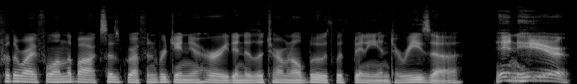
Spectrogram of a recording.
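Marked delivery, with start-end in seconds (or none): 4.9-5.7 high call to take cover; yell. Acted. Benny calls the others into the booth, high yell. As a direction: shout them into the booth. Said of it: "Benny yelled".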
